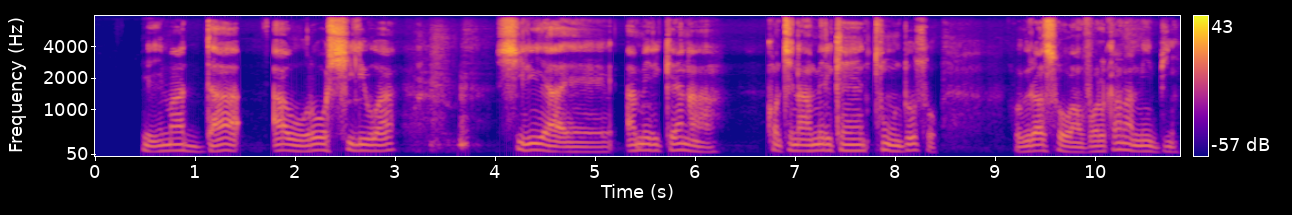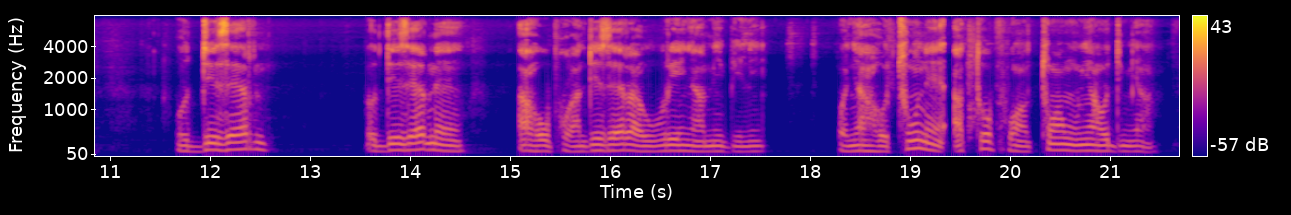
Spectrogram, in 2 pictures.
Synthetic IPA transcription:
ke˨ĩ˦mã˧daː˨˦˨ | wo˨ɾo˦˨ʃi˦li˦wa˦ | ʃi˦li˦ja˨ɛ˨a˨me˦ɾi˦kɛ̃˦nã˨ | kɔ̃˦nti˦nãː˨˦me˦ɾi˦kɛ̃˦tʰũ˦do˦so˨ | ho˨wi˦ɾa˦so˨wã˨vo˨lkã˦nã˨mĩ˧bĩ˨ | o˨de˦zɛ˦ɾ | o˨de˦zɛ˦ɾnɛ̃˨ | a˨ɦo˨pʰu˨ã˨de˦zɛ˦ɾa˨wu˦ɾe˦ɲã˨mĩ˧bĩ˨nĩ˦ | o˨ɲã˨ɦo˨tʰũ˦nɛ̃˨a˨to˦pʰu˨ɡã˨tũ˦ã˦mũ˨ɲã˦ho˨˦di˨mĩ˨ã˨

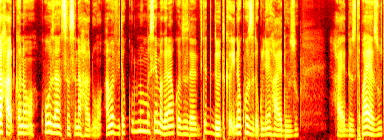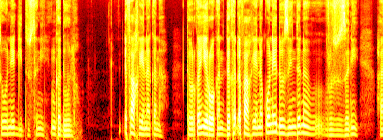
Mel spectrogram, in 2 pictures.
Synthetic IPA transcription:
a˦xa˨du˨ka˦na˦wa̰˨ko˦za˦n˨si˦n˨si˦na˦xa˨ɗṵ˦wa̰˨a˨mːa˦vi˨ta˦ku˦lːu˦ma˦sa˦ma˨ɡa˨na˦ka˨dzda˨vi˨ta˦da˨do˨dka˦ḭ˦na˦ko˦zi˨ɗa̰˨ɡu˨le˦xa˨ja˨do˨zu˦ | xa̰˨ja̰˨do˨zu˨ta˨pa˦ja˨zu˦ta˦wa˦n˦e˦ɡi˨du˨sa˦ni˦ŋka˨do˨˦la˨˦ | da˦fa˨xi˨˦ja˦na˦ka˦na˨ | ta˨wu˨ɾka˦n˦ja˨ɾwa˨ka˦na˨da˦ka˦da˦fa˨xi˦ja˦na˦ko˦ne˦do˨zi˦nda˦na˦vɾu˨zu˨za˨ni˦ | a˨

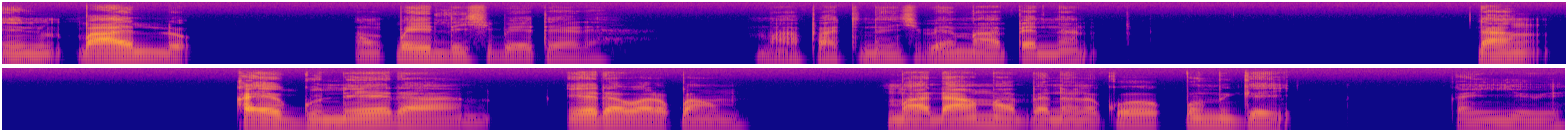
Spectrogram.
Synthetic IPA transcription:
i˨nɓa˦i˦lo˨ | i˦nk͡pe˦i˦li˦ʃi˦ɓe˦te˨ɾe˨ | ma̰˨pa̰˨ti˨na˨nʃi˨ɓḛ˦ma˨pe˨nːa˨n | da˦ŋ | ka˨je˨ɡu˨nː˦je˦da˦ | je˦da˨wa˦ɾk͡pa˦ŋ˦m˨ | ma˨ɗa˨ŋ˦ma˨be˨na˨nko˦k͡pu˦mi˦ɡe˨i˨ | ka˨nji˦wi˦

